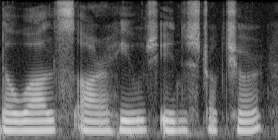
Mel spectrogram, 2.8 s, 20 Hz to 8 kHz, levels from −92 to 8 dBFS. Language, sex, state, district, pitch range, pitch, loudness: English, female, Assam, Kamrup Metropolitan, 155-165 Hz, 160 Hz, -16 LUFS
